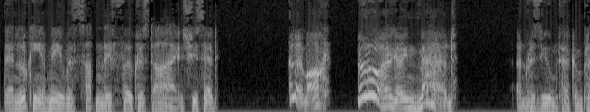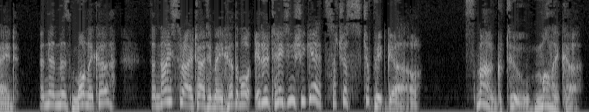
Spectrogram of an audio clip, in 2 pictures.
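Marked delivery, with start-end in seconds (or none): 3.6-5.7 high, fussy woman's voice, rising in exasperation; an eccentric lady author tearing her hair; fretting novelist. Acted. Mrs Oliver greets Mark. 7.9-14.0 high, fussy woman's voice, rising in exasperation; an eccentric lady author tearing her hair; fretting novelist. Acted. Mrs Oliver complains about Monica.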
